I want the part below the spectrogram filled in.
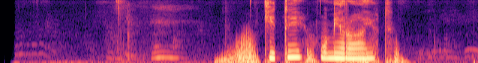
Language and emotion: Russian, sad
